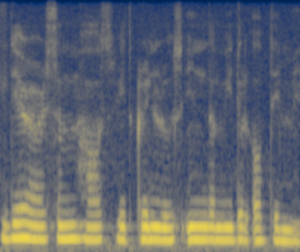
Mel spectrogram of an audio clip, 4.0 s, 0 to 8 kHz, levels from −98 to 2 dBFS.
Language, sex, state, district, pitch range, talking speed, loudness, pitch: English, female, Arunachal Pradesh, Lower Dibang Valley, 150-160 Hz, 195 wpm, -13 LUFS, 155 Hz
